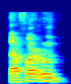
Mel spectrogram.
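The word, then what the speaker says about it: تفرد: Tafarrud. Ini asalnya apa, Pak? Anu, fiilnya apa ini? Kenapa kok bacanya tafarrud? tafa'ala Ustaz. Tafa'ala, betul. Tafa'ala, masdarnya tafa'ul. Berarti bacanya tafarrud, gitu ya.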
